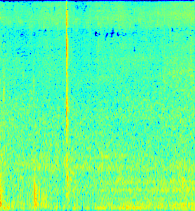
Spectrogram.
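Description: A truck door latch clicks open.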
